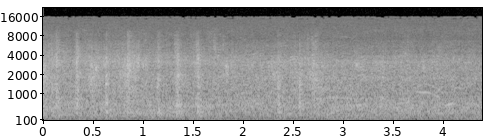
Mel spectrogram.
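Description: Steady hiss with scattered faint crackles from an old recording's soundtrack.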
